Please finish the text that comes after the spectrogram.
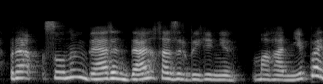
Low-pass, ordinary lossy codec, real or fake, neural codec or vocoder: none; none; fake; codec, 16 kHz, about 1 kbps, DyCAST, with the encoder's durations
